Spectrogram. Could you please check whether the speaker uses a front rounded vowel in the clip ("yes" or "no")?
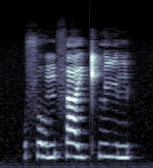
no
